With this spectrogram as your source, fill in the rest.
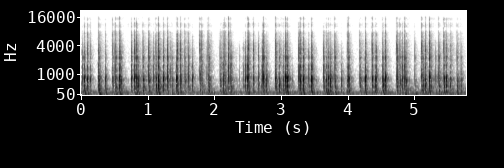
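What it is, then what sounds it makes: Spiral notebook with laminated cardboard cover. Fingertips of both hands tap on the glossy peach-print laminated cardboard cover of a small spiral-bound notebook lying flat on a white board. A rapid, uneven flurry of dry, hollow taps with a papery, woody tone centered around 445 Hz. Each tap dies almost instantly.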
